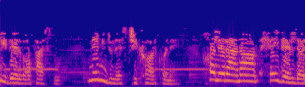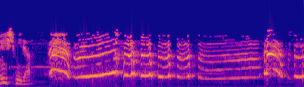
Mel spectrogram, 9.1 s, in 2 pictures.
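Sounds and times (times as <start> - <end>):
speech: 0.1 - 9.1
woman crying and sobbing in distress: 2.7 - 9.1.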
